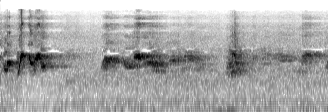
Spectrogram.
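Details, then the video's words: Singapore-kept Red-whiskered Bulbul calling keke on command: a brief chirpy flourish followed by softer drawn-out squeaky notes and a single sharp call near the end. "Jambul - สิงคโปร์เลี้ยง นกหัวจุก Mickey (keke on command) (Singapore)"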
